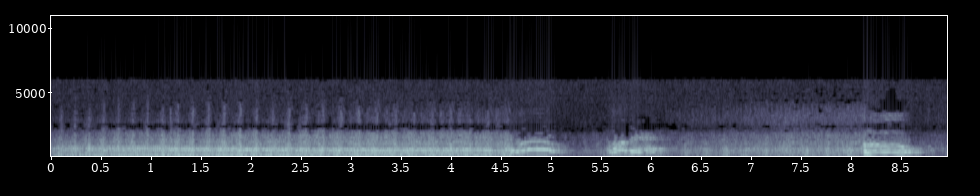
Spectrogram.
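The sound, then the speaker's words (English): A big helicopter landing just after 5 o'clock: a loud, steady mechanical drone with a harmonic whine for about four seconds, then the engine noise drops back as brief voices rise over it. “Oh, that's some big helicopter.”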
